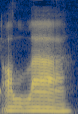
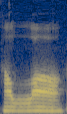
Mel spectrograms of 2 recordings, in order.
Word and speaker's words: Allah: You can't say Allah. Okay, so be very careful. It's Allah. And that's the effect of having the sound of Fatha before the Lam of Allah.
